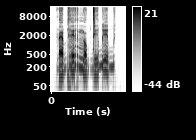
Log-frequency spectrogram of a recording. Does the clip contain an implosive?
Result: yes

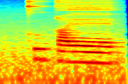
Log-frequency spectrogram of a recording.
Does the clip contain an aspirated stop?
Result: yes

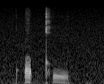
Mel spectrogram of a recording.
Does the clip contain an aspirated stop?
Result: yes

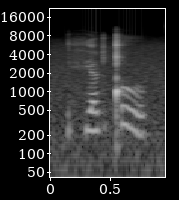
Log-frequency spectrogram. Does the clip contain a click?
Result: yes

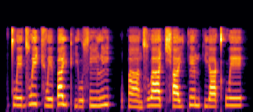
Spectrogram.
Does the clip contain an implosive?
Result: no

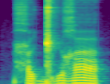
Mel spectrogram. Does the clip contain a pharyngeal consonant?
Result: yes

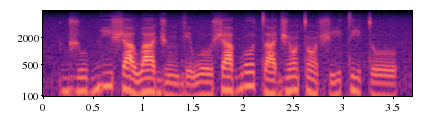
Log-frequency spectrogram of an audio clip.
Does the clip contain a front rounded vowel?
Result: no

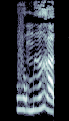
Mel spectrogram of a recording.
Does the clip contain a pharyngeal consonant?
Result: no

